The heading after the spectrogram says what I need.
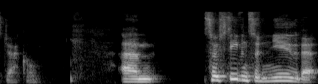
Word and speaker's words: Jekyll: So, like uh Jekyll, he uh Stevenson knew a Scott called Walter Jekyll. Although the the Scottish pronunciation is Gekel as um nerds like to point out and correct.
